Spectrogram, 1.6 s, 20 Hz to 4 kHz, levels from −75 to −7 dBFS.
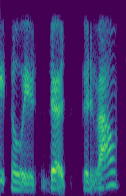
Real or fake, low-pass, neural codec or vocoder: fake; 3.6 kHz; autoencoder, 44.1 kHz, a latent of 192 numbers a frame, MeloTTS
